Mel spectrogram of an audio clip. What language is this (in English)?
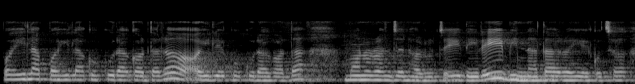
Nepali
